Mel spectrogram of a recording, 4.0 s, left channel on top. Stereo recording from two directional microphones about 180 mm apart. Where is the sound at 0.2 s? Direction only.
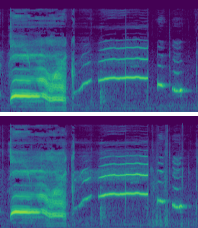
5° left (ahead or behind).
